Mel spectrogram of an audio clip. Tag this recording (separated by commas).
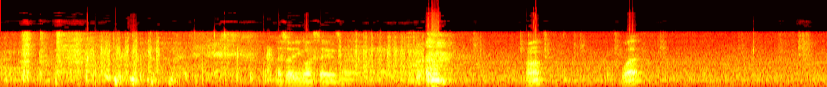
Speech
